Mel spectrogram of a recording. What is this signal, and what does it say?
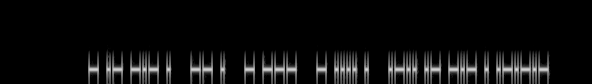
Morse code, heard as a keyed tone, about 40 wpm, 700 Hz. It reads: TAKE ME TO THE LAKE.
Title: Sentences from Top 1100 Words 40wpm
